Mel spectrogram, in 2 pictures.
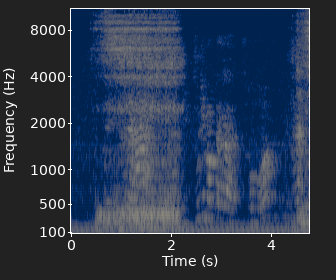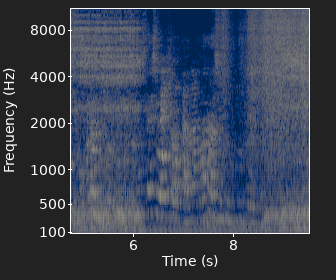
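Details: Mother snoring in her sleep, recorded in childhood about 50 years ago: loud, rattling snores on each breath with a raspy, fluttering quality over a steady low room hum; heavy snoring.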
